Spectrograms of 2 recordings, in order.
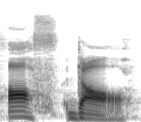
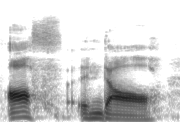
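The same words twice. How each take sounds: First: "Ofdahl" as off-doll, no n; "Ofdahl" split into OFF and DOLL; name as spelt, OFF-doll. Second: "Offendall" as off-en-doll; "Offendall" in three parts, off-en-doll; name with added n. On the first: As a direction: say "Ofdahl" slowly in two parts, off, doll. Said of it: "Her last name is". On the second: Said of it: "looks like it would be pronounced". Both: Shown as a demonstration.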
